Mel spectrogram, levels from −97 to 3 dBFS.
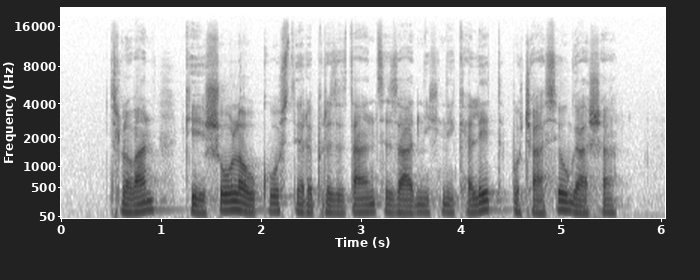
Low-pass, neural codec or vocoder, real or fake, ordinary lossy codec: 19.8 kHz; vocoder, 48 kHz, 128 mel bands, Vocos; fake; none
